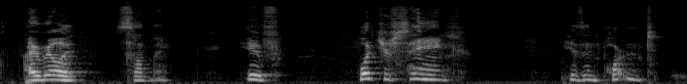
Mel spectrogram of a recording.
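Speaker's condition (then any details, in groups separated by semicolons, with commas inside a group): Cerebral palsy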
